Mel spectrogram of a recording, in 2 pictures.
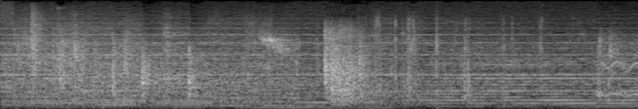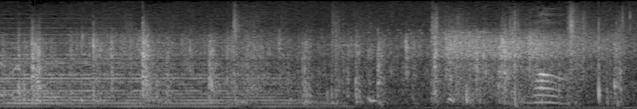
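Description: Horse whinnies and hooves clop on the ground in an outdoor period drama scene, the animal sounds mixed with people talking and a few thumps.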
